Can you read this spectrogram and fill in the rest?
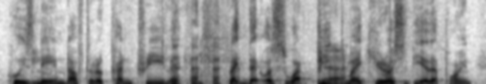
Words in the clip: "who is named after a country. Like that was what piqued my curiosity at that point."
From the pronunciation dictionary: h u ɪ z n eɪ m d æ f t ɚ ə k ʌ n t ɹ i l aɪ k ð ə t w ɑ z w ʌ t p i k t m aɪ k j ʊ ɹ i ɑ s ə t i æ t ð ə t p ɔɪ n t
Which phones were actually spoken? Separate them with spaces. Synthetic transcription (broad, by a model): h u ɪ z n eɪ m d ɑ f t ɚ ə k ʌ n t ɹ i l aɪ k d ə t w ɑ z w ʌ t p i k t m aɪ k j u ɹ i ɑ s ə t i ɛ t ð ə t p ɔɪ n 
